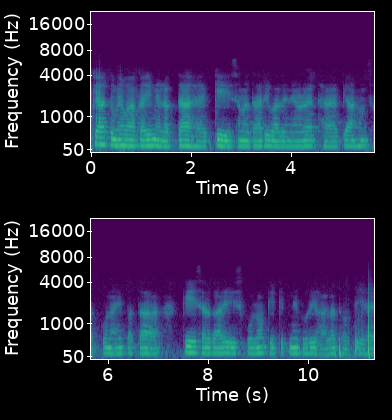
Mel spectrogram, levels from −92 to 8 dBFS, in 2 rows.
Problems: none marked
